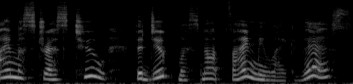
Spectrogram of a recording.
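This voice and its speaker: A put-on character voice with very wide pitch swings moves at a fairly slow pace on a very clean recording with a silent background. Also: woman, high pitch for a woman. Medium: read story.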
